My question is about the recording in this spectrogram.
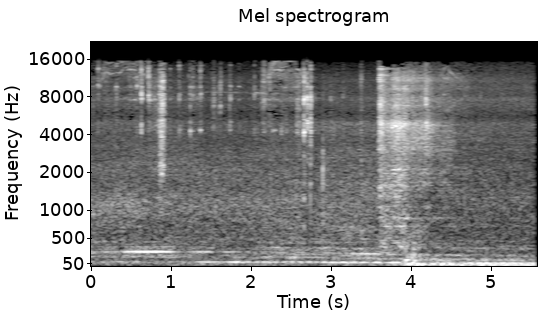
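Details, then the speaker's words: Proton petrol car with a 4G13/4G15 engine, started after the distributor was reinstalled to the correct firing order: keys rattle, a brief crank, then it catches first try and settles into a steady low idle with no shaking, misfire or exhaust popping; normal start. "One kick saja kita start. Bak. Sebab dia punya fairing order. Angam dia one kick saja kita start. Dia tidak engine bergegar, tiada bilang susah start, tiada bilang exhaust pandai meletup-letup."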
